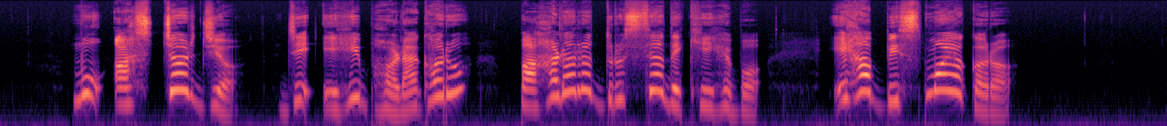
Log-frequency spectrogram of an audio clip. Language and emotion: Odia, surprised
